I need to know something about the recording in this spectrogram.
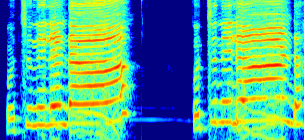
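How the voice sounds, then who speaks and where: A woman's voice: very high voice, fairly even intonation, a little slow, pushed and bright, no room sound, full character voice. A woman voicing a fussy, worried mother elephant in a children's cartoon, calling out and scolding. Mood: anxious calling.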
